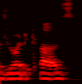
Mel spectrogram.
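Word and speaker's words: droidekas: I prefer droidicas, as Nute Gunray pronounces them. That's the correct pronunciation in my opinion, Chad, droidicas.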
